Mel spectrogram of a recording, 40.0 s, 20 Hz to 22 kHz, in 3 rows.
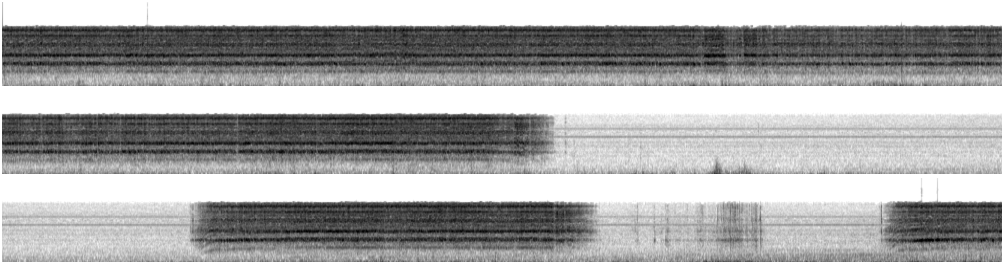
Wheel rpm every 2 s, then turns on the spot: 160, 160, 160, 160, 160, 160, 160, 160, 160, 160, 40, 0, 0, 0, 30, 160, 160, 30, 0, 90.
none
